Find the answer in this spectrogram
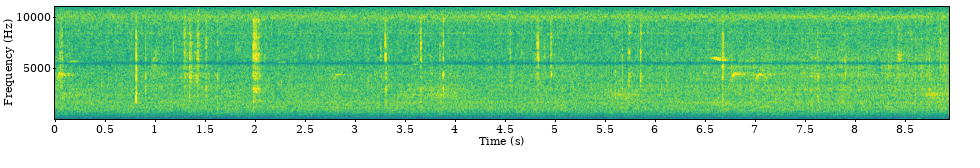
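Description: Near silence outdoors: a steady faint hiss with scattered faint, short, high bird chirps. Two light clicks about one and two seconds in.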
